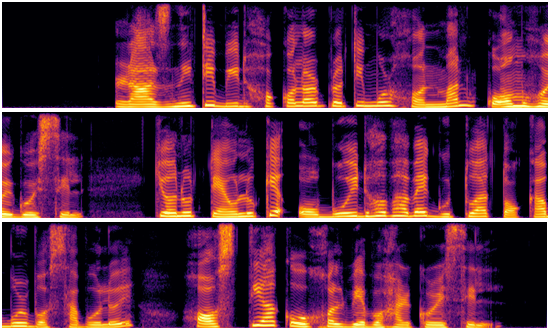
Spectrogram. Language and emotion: Assamese, disgusted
